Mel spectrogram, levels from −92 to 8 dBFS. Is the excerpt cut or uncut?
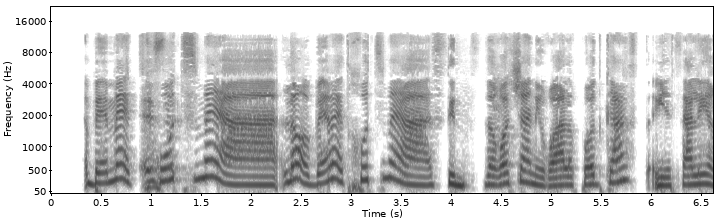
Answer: uncut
